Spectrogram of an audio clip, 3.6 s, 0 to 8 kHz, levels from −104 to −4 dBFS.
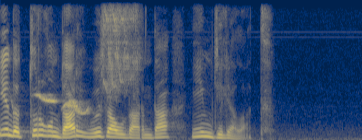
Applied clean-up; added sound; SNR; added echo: none; Bird; 8 dB; none.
